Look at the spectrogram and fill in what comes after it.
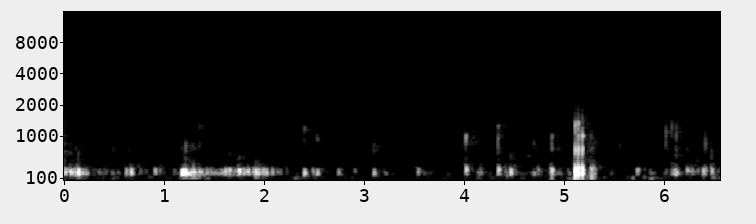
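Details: Hungry stomach growling: low gurgling rumbles in irregular bursts and runs, one louder gurgle near the end; normal bowel sounds (borborygmi).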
